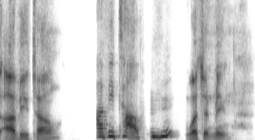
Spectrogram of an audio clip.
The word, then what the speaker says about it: Avital: So we have with us a special guest today, Avital. Did I pronounce that right? Almost. It's Avital.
